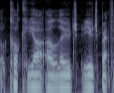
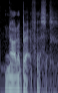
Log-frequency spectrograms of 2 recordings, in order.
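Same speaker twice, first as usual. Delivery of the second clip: normal talking voice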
